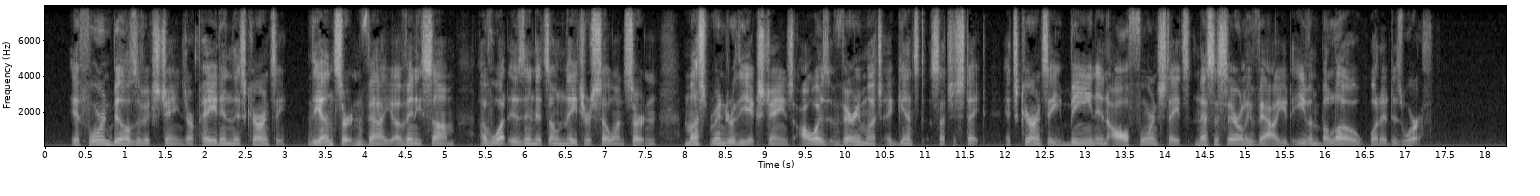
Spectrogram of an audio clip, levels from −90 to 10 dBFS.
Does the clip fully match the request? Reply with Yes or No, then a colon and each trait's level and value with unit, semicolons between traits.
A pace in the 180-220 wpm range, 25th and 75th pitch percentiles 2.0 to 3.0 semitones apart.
No: average, 170 wpm; average, 2.7 semitones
